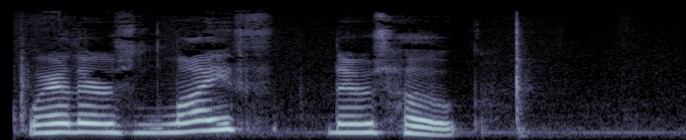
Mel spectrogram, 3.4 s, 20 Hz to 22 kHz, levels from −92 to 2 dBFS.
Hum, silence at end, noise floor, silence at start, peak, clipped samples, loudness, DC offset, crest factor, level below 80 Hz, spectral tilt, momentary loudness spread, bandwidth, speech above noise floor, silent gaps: none; 0.8 s; -57 dBFS; 0.1 s; -12 dBFS; under 0.1%; -26 LUFS; under 0.1%; 14 dB; -86 dBFS; -5 dB/octave; 17 LU; 15.5 kHz; 33 dB; none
